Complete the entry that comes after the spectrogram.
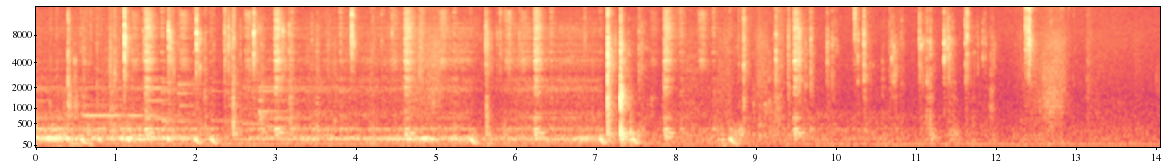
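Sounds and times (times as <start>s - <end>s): loose parts handled: 0.3s - 4.9s
screwdriver clicks and taps: 0.4s - 3.2s.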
